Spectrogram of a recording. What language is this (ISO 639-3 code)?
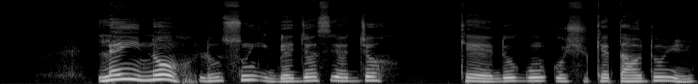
yor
